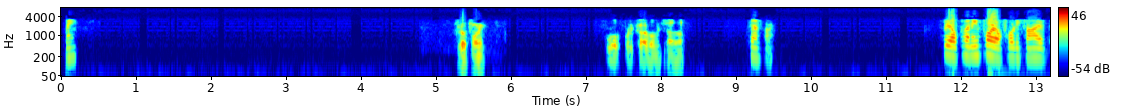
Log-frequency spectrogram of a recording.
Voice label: PD Police, scanner audio

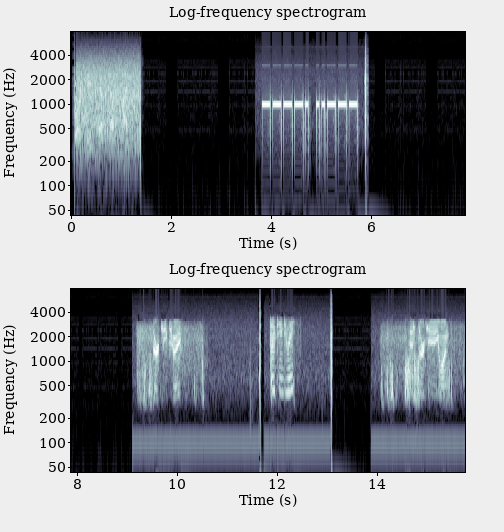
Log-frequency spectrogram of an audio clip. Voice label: Medevac, scanner; NATIV-HELO; NativeAirAmb

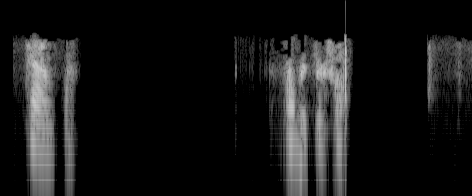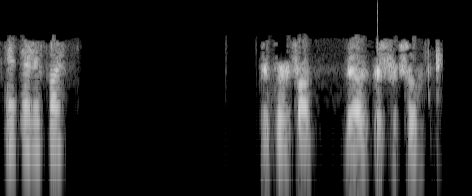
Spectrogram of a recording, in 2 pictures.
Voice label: Sheriff, scanner P25

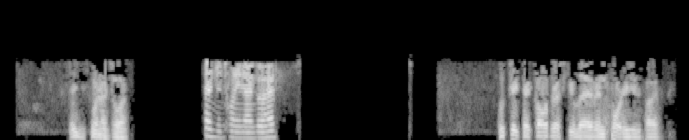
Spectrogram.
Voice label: Fire Dispatch

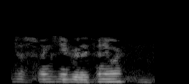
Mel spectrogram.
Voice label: Mesa PD Dispatch; 1 Fiesta Dispatch

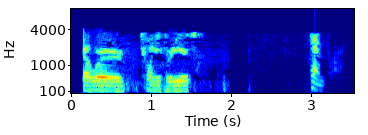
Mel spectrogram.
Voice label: Scottsdale PD Sth Dispatch, scanner

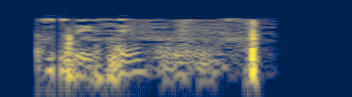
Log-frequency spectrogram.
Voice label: Public Transit System Light Rail Ops, scanner; Valley Metro

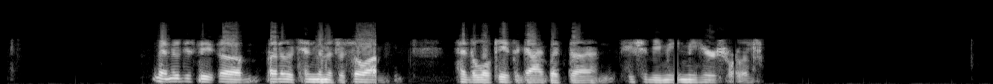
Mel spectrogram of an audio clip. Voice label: Central Sheriff Central, scanner audio trunk

